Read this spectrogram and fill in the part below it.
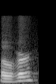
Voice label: "OVER", dealer's speech; PowerPOKER Demo

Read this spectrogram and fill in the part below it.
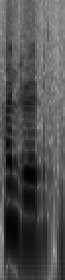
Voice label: "6", poker; iPoker 2000

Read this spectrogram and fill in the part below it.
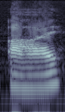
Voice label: "i" male, alphabet; Web Clip Empire 150,000

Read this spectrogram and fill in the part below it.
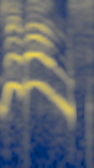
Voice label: Revenge, Speech, Swedish; 11khz; International

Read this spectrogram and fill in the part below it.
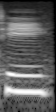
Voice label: "t" female, alphabet; Web Clip Empire 150,000

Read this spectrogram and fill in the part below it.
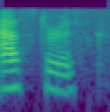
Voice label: "Asterisk", Voice Female; TalkingKeys

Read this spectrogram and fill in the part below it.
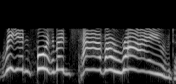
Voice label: "drop", American; Speech; International

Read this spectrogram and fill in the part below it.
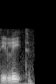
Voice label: "Delete", Talking Keys voice

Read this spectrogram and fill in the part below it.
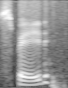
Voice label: "spade", dealer's speech; PowerPOKER Demo

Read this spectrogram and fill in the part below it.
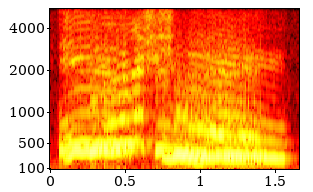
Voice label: lady One; Wayzata Technology; Garden

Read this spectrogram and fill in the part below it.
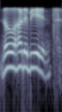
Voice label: "firstblood", Norwegian; Speech; 11khz

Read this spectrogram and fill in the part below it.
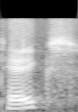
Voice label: "takes", dealer's speech; PowerPOKER Demo

